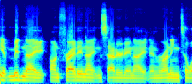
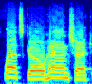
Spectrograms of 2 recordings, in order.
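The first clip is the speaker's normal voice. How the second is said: higher, louder, drawn-out call-out; imitated yell; 7 semitones higher, 5 dB louder, slower than usual. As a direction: mimic someone yelling across a room. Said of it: "somebody will just yell".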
